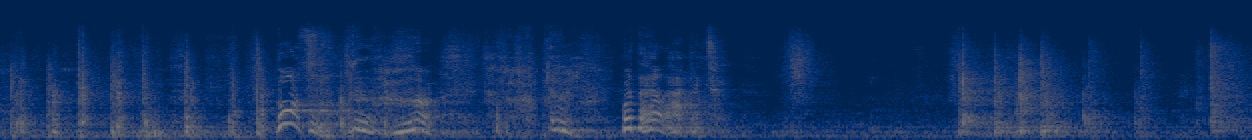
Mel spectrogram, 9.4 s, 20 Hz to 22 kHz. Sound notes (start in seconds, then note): 3.9 gasps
